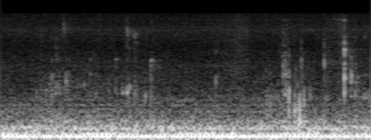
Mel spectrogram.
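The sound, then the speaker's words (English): Someone takes a drink of water: a few soft, wet sipping and swallowing sounds, faint and irregular, over a steady low hum with no talking. “Sorry, I'm taking a drink.”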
